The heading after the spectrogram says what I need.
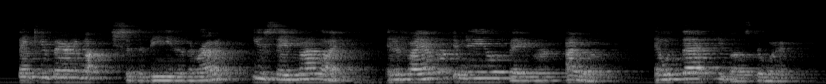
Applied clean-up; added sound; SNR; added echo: none; none; none; reverberation time 0.9 s.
